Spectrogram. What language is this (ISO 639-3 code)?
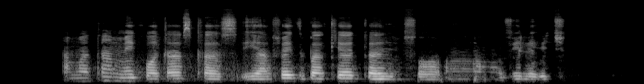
pcm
